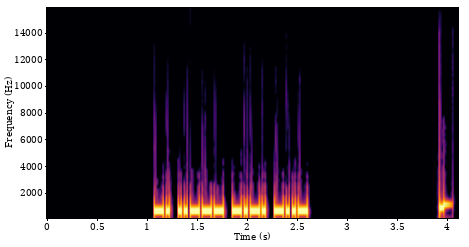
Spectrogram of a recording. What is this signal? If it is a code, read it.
Morse code, heard as a keyed tone, about 40 wpm, 700 Hz. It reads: N2CX
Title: Call Signs - 40wpm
